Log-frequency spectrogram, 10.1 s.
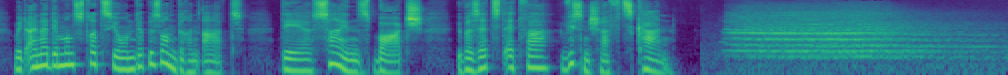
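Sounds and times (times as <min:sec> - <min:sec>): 
speech: 0:00.2 - 0:07.4
low rumbling rail noise: 0:07.0 - 0:10.0
train horn blast at a railway station: 0:07.0 - 0:10.0.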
